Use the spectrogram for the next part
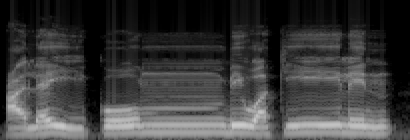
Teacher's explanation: اخفاء شفوی ہوگا، یعنی غنہ کریں گے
